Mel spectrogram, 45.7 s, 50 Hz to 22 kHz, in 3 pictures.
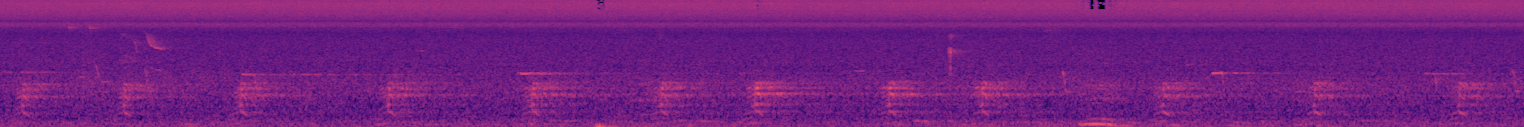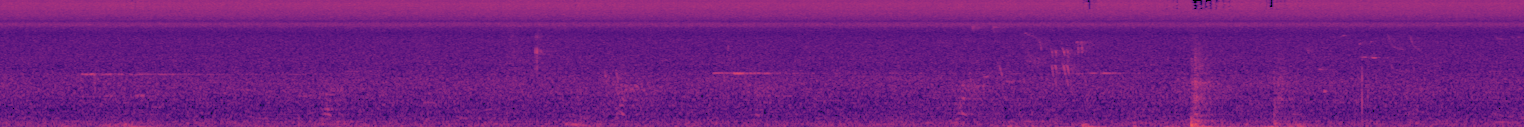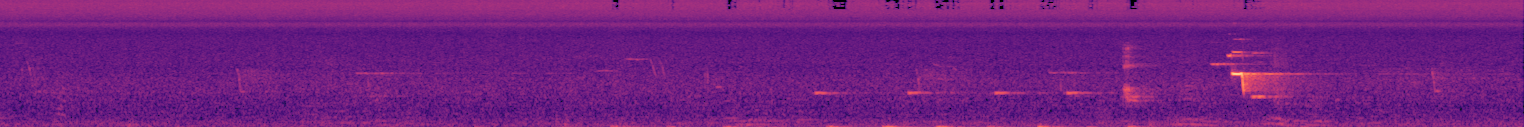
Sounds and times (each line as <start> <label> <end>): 32.8 Birdlife 45.7
36.6 occasional footsteps 42.2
